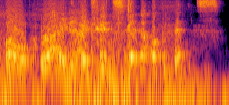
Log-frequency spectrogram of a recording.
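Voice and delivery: high, loud laughing imitation; mock sudden realization. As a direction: imitate a dawning recollection, cracking up into laughter. Laughingly acts out player's sudden recollection.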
